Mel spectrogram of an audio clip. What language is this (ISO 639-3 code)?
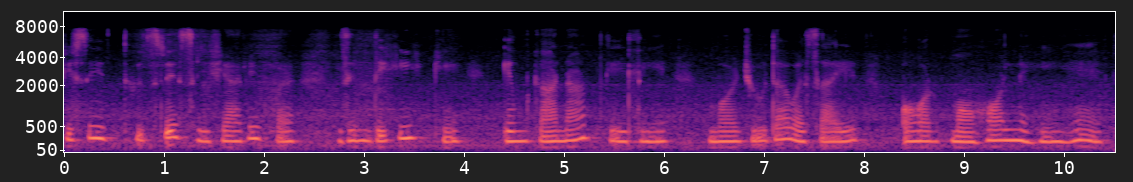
urd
